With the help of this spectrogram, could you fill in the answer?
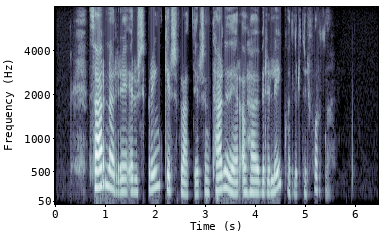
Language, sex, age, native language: Icelandic, female, 30-39, Icelandic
